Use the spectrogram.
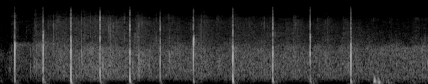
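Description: Light audience applause: a steady patter of soft clapping with a dozen sharper individual claps standing out at a loose, fairly even rhythm. No voices.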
